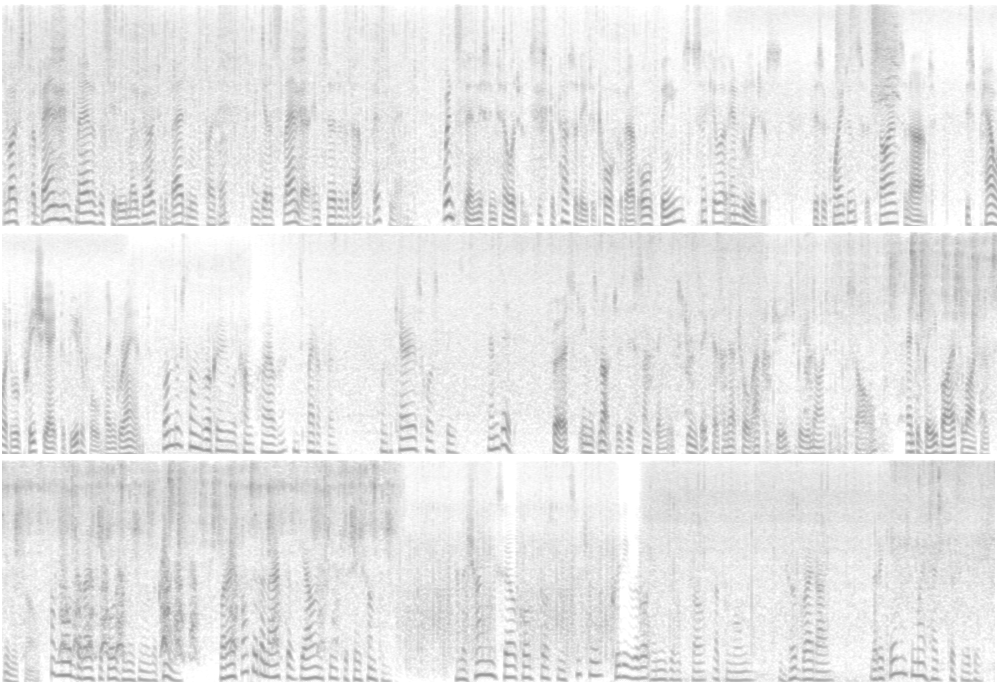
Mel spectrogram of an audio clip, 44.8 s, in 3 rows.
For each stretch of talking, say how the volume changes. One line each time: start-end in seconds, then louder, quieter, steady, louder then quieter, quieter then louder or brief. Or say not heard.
0.0-35.9 steady
36.6-44.7 quieter then louder.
